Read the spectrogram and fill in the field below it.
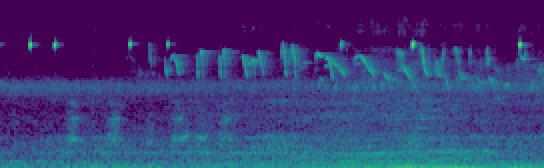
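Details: Saffron finch kept by its owner, heard in the countryside: a quiet string of high, slurred chirps running together, with a few isolated sharp ticks and low background rumble.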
